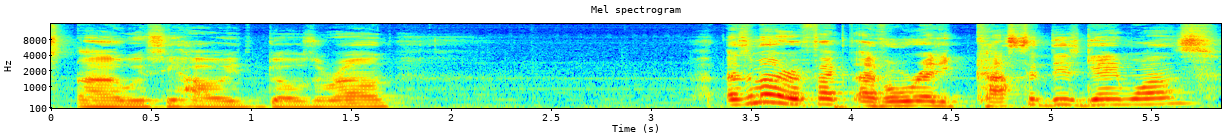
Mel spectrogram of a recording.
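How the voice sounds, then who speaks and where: Talking at a fairly quick pace, a man speaks with a Bulgarian accent. His intonation is lively. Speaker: video game commentator. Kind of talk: live game commentary. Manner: hesitant, many fillers.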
